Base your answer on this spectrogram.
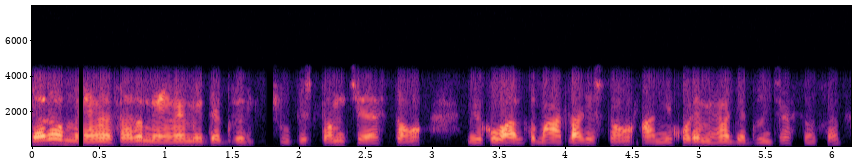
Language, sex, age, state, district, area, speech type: Telugu, male, 60+, Andhra Pradesh, Vizianagaram, rural, conversation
